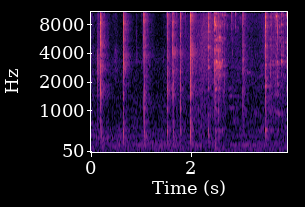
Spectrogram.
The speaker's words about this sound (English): Max softly nods his head as he types.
